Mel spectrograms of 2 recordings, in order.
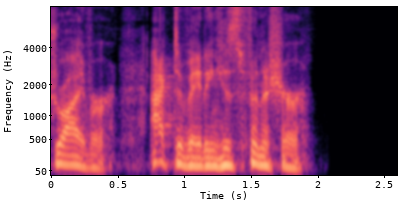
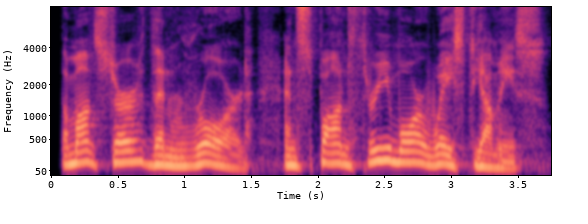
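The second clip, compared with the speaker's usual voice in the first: ordinary delivery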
